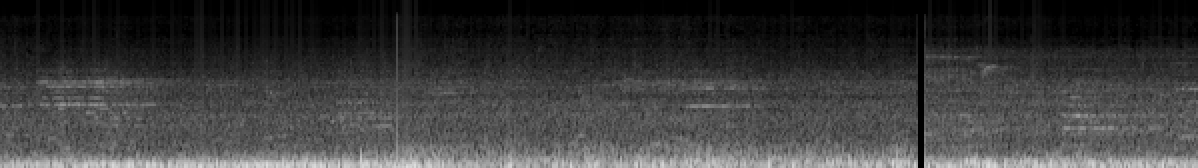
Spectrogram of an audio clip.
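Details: Low traffic rumble and faint background music fill the recording, with no clear animal calls.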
